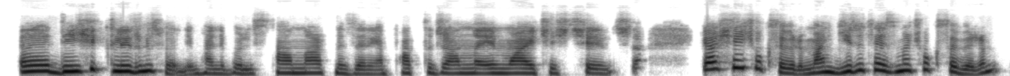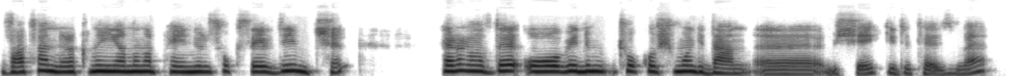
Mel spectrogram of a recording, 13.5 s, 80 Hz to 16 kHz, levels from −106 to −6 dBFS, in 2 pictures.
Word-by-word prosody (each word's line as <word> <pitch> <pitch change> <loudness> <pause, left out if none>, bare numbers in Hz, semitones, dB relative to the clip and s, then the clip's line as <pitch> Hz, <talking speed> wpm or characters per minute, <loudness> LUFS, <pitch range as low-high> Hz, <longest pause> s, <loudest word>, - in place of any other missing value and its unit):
Eee, 250 -2 +5
değişiklerimi 255 0 +5
söyleyeyim, 165 - -9
hani 170 -2 -8
böyle 170 -2 -6
standart 190 +2 -5
meze 170 -3 -6
ya 155 0 -9
patlıcanlı 185 0 -6
envaiçeşit 180 -3 -3
şey 175 -3 -6
dışında. 225 - -12 0.4
Ya 330 +1 +6
şeyi 390 +4 +2
çok 360 -4 -6
severim 180 -5 -2
ben, 210 +2 +3
Girit 260 +8 +1
ezme 270 -1 +4
çok 305 +2 -7
severim. 230 - -2
Zaten 225 +3 +1
rakının 245 +2 +2
yanına 245 -1 +5
peyniri 230 0 0
çok 240 +1 -11
sevdiğim 235 +3 +2
için 250 +6 -8 0.6
herhâlde 260 0 +2
o 240 0 +3
benim 245 -1 +3
çok 250 0 -5
hoşuma 245 +1 +1
giden, 195 -6 -2
eee, 155 0 -8
bir - - -11
şey 165 +4 -7
Girit 175 -1 -11
ezme. 170 - -7
230 Hz, 175 wpm, -21 LUFS, 180-255 Hz, 0.6 s, Ya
